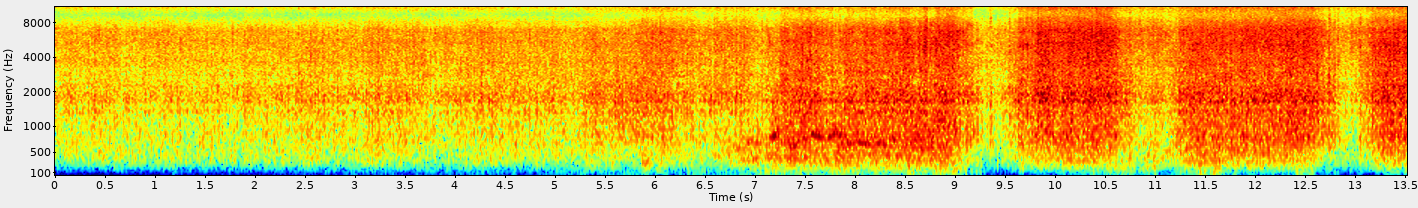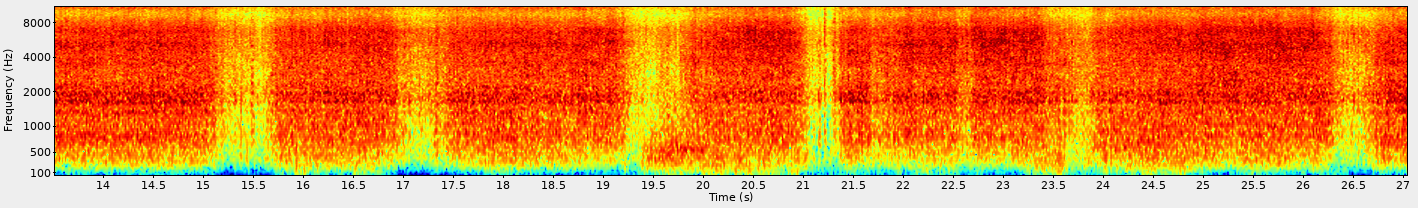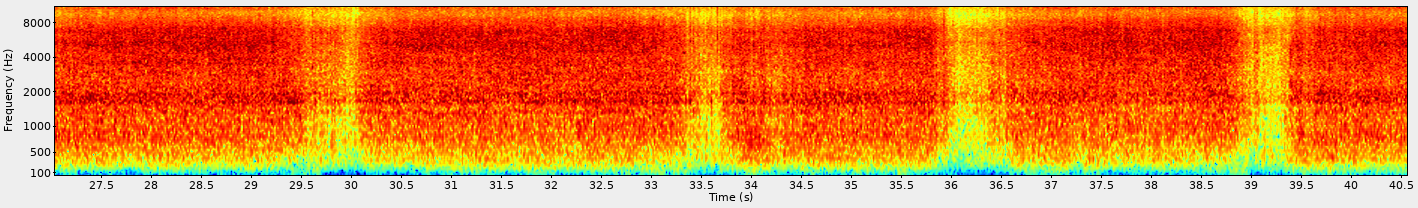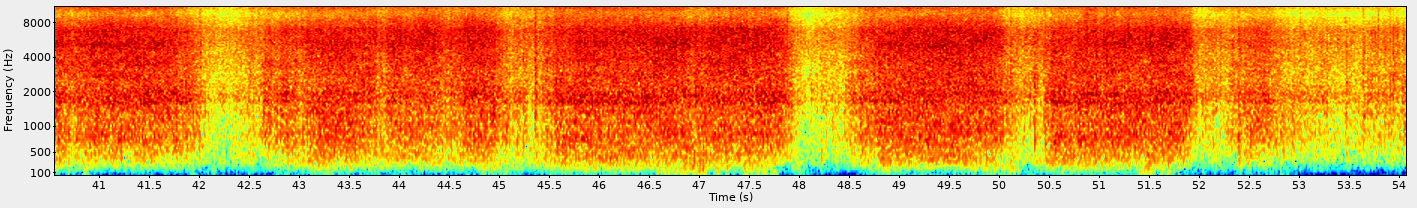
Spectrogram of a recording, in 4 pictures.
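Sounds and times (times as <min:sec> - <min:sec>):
skis carving on snow: 0:00.7 - 0:54.0
wind on microphone: 0:05.3 - 0:15.1, 0:15.7 - 0:29.6, 0:36.6 - 0:53.0.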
